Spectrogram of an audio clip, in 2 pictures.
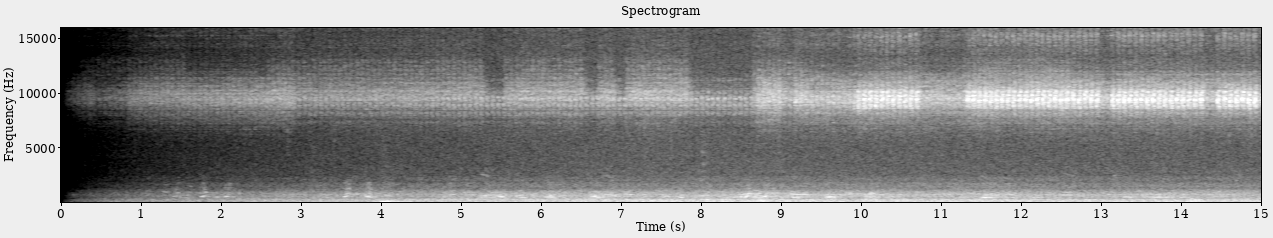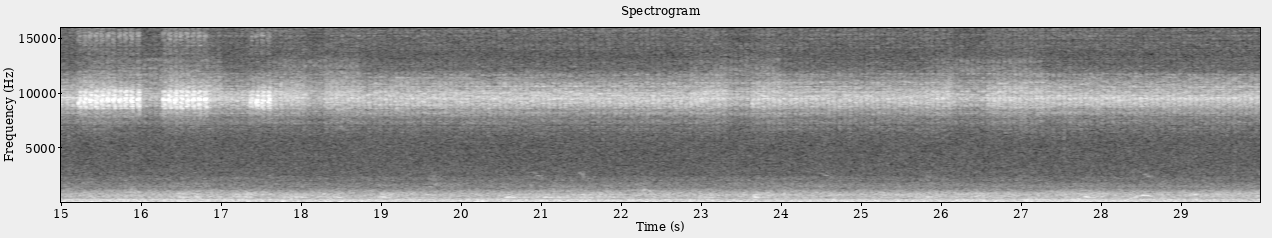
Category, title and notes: Sound effects > Animals
1st of July 2025 evening sounds, crickets distant dogs recorded by SONY ICD-UX512 stereo dictaphone.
